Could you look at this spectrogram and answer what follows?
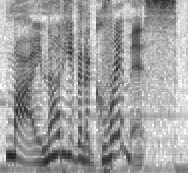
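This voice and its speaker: Woman putting on a pompous game demon, gleefully macabre, swooping pitch, grandiose drawn-out phrasing, music behind. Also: big pitch swings. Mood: wry, grand. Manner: grandiose, drawn-out dramatic delivery. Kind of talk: voiced reading of game dialogue.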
